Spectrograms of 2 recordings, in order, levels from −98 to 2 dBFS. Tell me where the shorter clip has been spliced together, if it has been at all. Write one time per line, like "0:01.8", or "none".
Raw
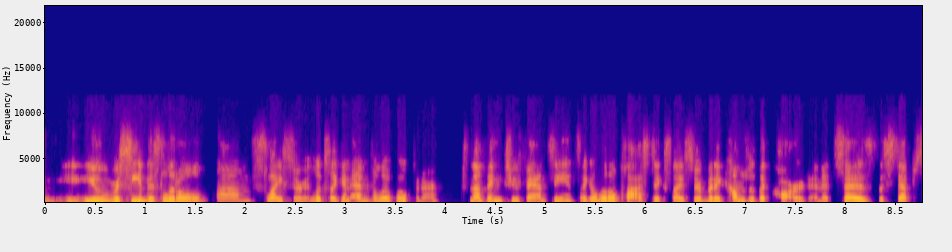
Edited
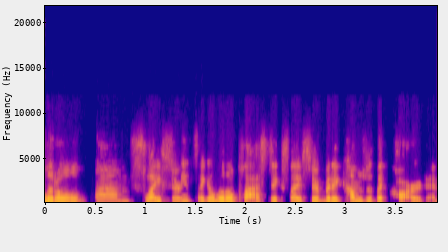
0:01.4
